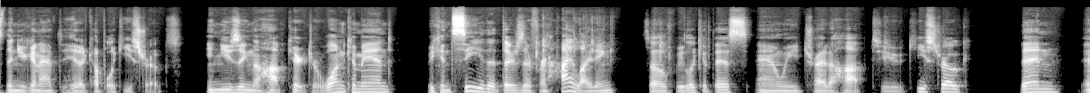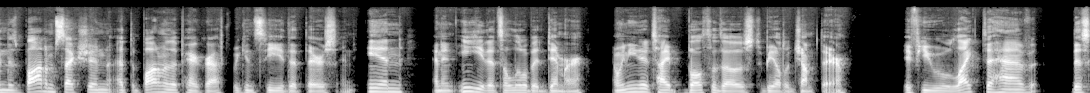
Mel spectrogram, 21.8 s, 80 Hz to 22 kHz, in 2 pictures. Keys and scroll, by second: 5.1-6.4 typing, 6.6 Tab, 6.9 Return, 8.6 s.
